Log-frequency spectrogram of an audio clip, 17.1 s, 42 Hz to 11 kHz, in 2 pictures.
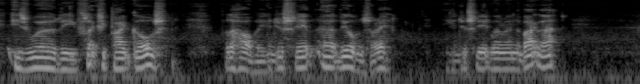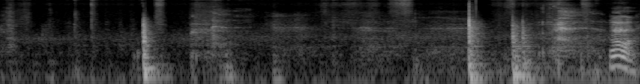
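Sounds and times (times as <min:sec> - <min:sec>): wooden cupboard doors knocking shut: 0:10.4 - 0:10.8, 0:14.8 - 0:16.0.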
